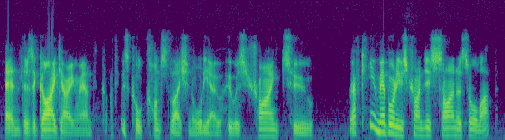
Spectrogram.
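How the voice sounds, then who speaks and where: A man's voice: mid-range voice, animated, a little fast, bright, forceful tone, no room sound, lo-fi sound. An older man chatting as an interview guest, rambling through memories with jokey asides. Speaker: interview guest, industry veteran. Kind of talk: casual chat, reminiscing.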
